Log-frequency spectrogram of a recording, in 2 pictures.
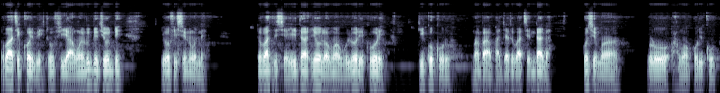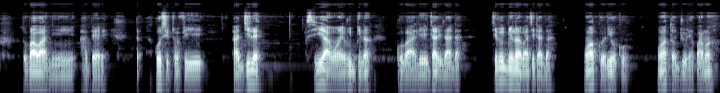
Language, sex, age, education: Yoruba, male, 30-45, secondary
